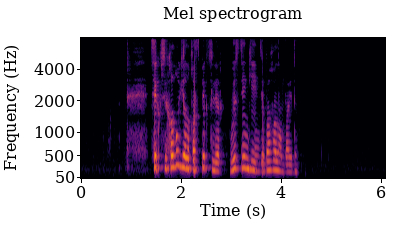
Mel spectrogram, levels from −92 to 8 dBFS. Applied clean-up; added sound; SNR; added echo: none; none; none; none.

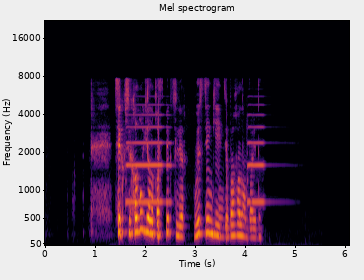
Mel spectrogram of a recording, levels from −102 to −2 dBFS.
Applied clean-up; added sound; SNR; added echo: neural mask model RNNoise.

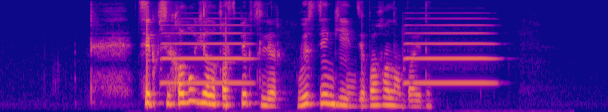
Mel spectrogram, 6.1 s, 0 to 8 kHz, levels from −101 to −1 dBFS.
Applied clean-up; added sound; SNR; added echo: none; Wind instrument, woodwind instrument; 10 dB; none.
